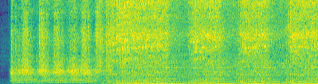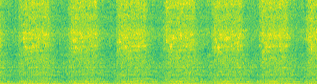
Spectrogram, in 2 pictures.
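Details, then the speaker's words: Farmall Super A tractor after a magneto rebuild and timing reset: it catches after a brief crank, then settles into a smooth, even idle and a steady raised-throttle note with choke, with no misses or knocks. "There we go. That sounds much better. Let's give a little bit more throttle this time. Ooh, she sounds nice."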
